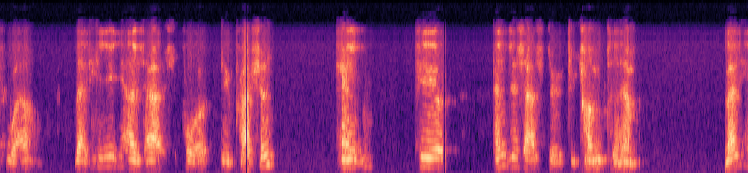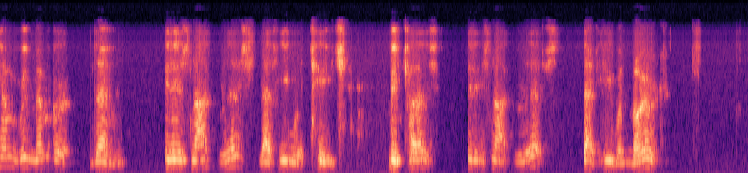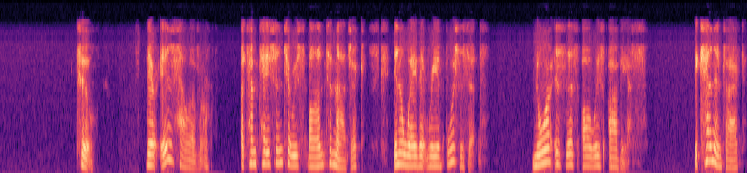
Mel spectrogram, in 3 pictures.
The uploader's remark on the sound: ACIM Daily Conference Call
